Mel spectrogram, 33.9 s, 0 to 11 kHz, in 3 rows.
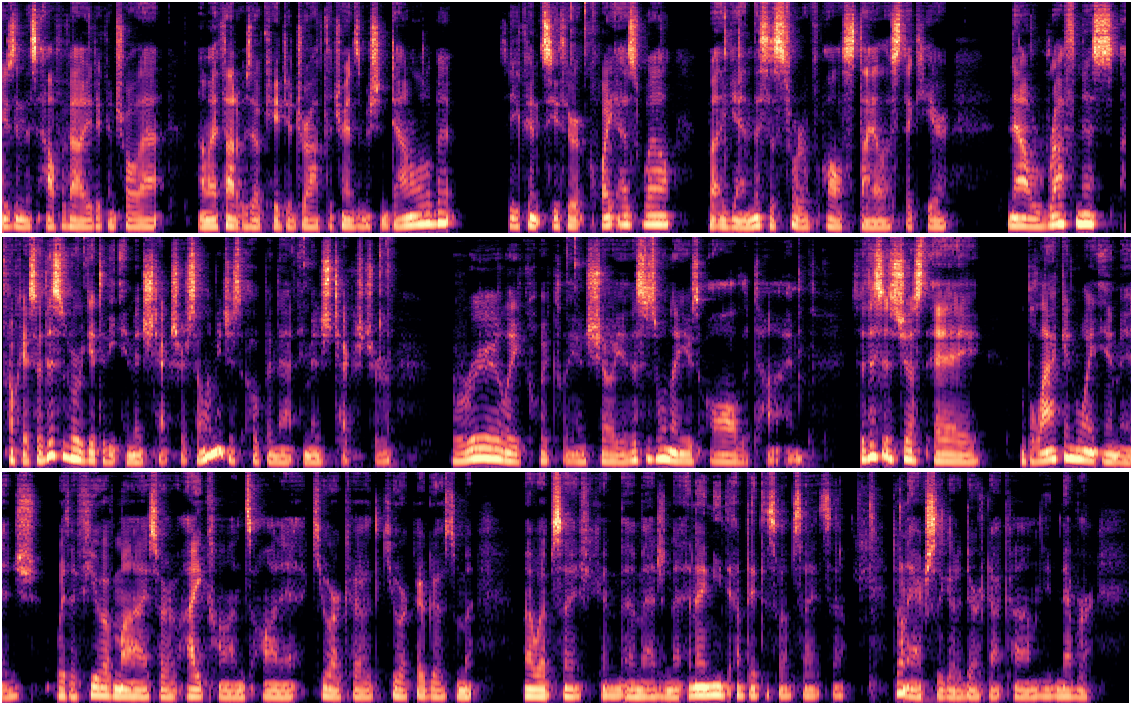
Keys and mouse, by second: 3.0-5.8 ctrl+drag, 7.1 KP_0, 11.9 click, 14.1-16.9 drag, 31.5-33.1 shift+middle drag.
